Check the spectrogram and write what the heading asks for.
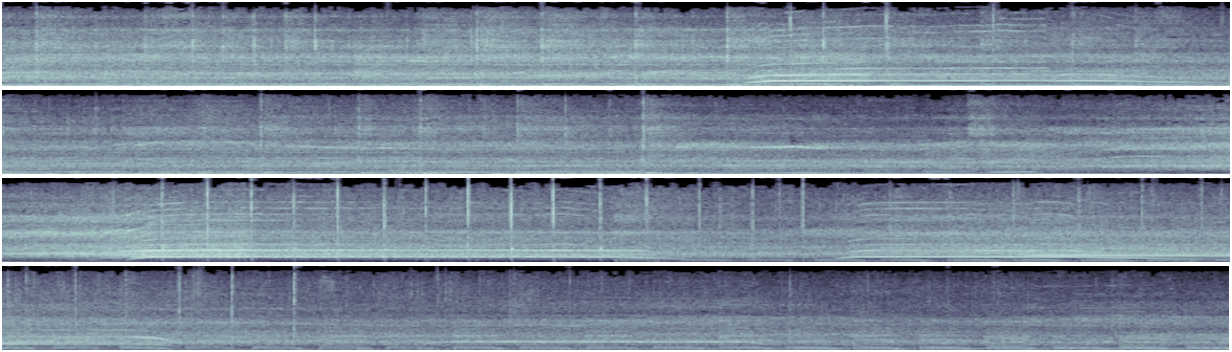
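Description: Live rock concert music heard from the arena crowd: heavy drums and bass for the first half, dropping out about halfway to leave quieter repeated notes. Over it come several long, held whoops from the audience.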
